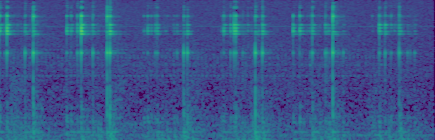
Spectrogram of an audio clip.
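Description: Long purple fingernails tap quickly near the top and lid of a large, hollow, ribbed clear glass jar decorated with a ribbon and a ceramic heart. The taps come in irregular bursts of bright, high, glassy clicks that die away almost instantly, with very little low end.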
